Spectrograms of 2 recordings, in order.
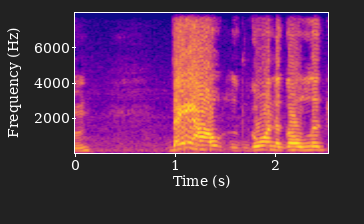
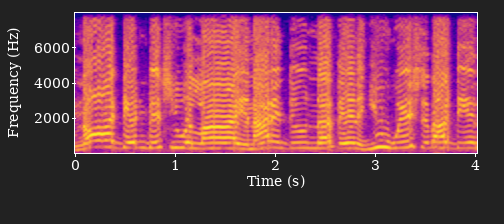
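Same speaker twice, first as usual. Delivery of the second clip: mock yell; 6 semitones higher than usual. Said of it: "starting to yell at her".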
